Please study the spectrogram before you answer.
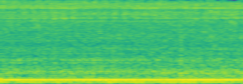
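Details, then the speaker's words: Radiant heating circulator pumps in a large home with non-working zones; loud constant low buzzy hum, both circulators sound terrible, amp draw to be checked. "but this circulator and this circulator both sound terrible so I'm going to pull the covers off to an amp draw on the circulators"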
